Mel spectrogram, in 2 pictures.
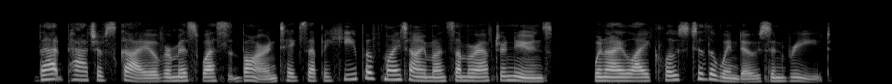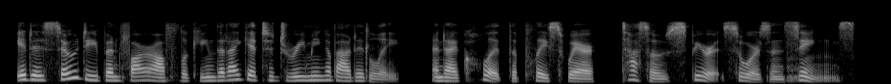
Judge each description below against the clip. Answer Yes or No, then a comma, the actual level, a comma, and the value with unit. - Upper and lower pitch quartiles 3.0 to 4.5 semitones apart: Yes, average, 4.0 semitones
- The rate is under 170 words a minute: No, average, 185 wpm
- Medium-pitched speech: Yes, medium, 175 Hz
